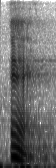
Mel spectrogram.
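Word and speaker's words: Ng: And the tricky part was he had two letters, no vowels, an N and a G. And he said to Bill, "It's pronounced eh."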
